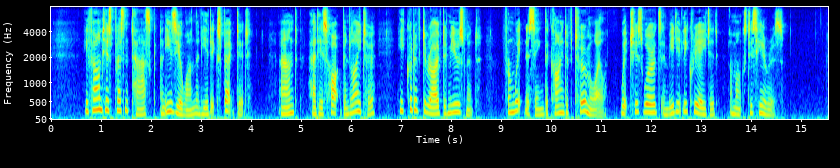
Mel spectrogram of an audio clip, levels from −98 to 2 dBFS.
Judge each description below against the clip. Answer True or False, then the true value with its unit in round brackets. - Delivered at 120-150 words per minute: True (145 wpm)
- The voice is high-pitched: True (195 Hz)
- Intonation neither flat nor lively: False (6.0 semitones)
